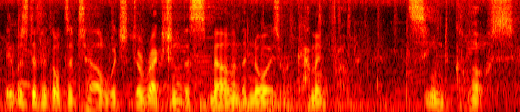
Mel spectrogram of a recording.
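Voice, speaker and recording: A man narrating a horror audio drama as host, in a measured, dramatic storytelling manner with pauses. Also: fairly low pitch, animated, music in the background.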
